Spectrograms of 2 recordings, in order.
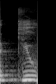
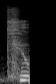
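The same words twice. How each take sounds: First: "কিউ" with a plain k, no puff; unaspirated k. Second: "কিউ" with a puffed kh onset; aspirated k. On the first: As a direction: start "কিউ" on a dry ক. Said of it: "কিউ বলবো না". ("কিউ" শুরুতে সাদা ক) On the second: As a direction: say "কিউ" as khiu. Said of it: "কিউ বলবো". ("কিউ" শুরুতে খ উচ্চারণ) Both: Shown as a demonstration.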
